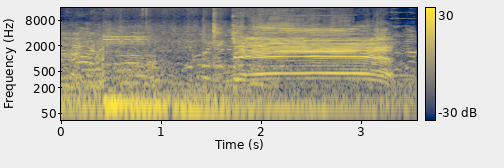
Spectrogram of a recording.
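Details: Sahiwal bull calf bought by a farmer in Chattogram, Bangladesh, on 31 October 2025: one long, steady, low moo lasting over a second, rich in even harmonics, after a stretch of people talking and background crowd noise.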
